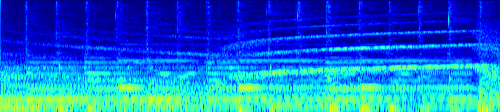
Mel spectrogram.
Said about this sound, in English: Familiar sound of a police siren in Bruce Grove High Road there. Look. Welcome to Tottenham.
